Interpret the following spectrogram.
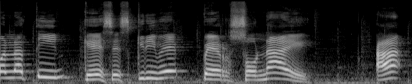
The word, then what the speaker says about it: personae: decimos o escribimos Perdón personae en latín Sí así se escribe personae pero no se pronuncia la e y entonces decimos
